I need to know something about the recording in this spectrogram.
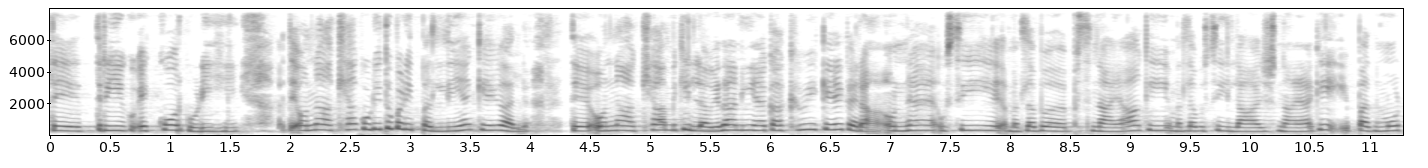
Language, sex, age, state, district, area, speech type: Dogri, female, 18-30, Jammu and Kashmir, Reasi, rural, spontaneous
